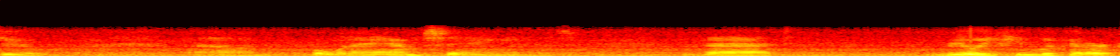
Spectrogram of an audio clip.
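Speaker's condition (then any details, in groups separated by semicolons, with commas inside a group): No condition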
